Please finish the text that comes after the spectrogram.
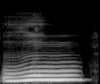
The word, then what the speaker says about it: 音: Where to pronounce yin sound, we also need to say E first to keep your mouth flat as if you are pronouncing the English letter E, and then use the back part of your tongue to block the mouth and let the air out through your nasal capacity.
